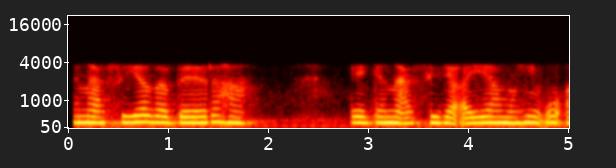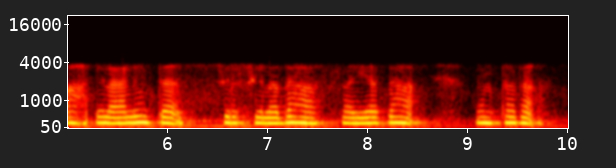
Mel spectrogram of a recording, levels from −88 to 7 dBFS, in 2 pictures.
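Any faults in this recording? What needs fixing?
The speech has two AMR rate drops, from 1.65 to 4.06 s and from 6.96 s to the end of the clip. In both stretches the voice turns rougher and buzzier while the narrowband bandwidth below 4 kHz stays the same and the audio runs without a gap. This points to the adaptive codec stepping down from about 12.2 kbps to about 5.9 kbps, with fewer bits per frame left for the excitation pulses. Preventing it requires keeping the radio link margin high enough that the network does not need to trade speech bits for error protection.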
